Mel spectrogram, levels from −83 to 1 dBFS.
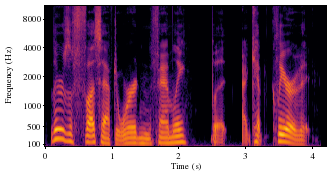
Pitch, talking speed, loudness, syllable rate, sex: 135 Hz, 200 wpm, -19 LUFS, 5.8 syllables/s, male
